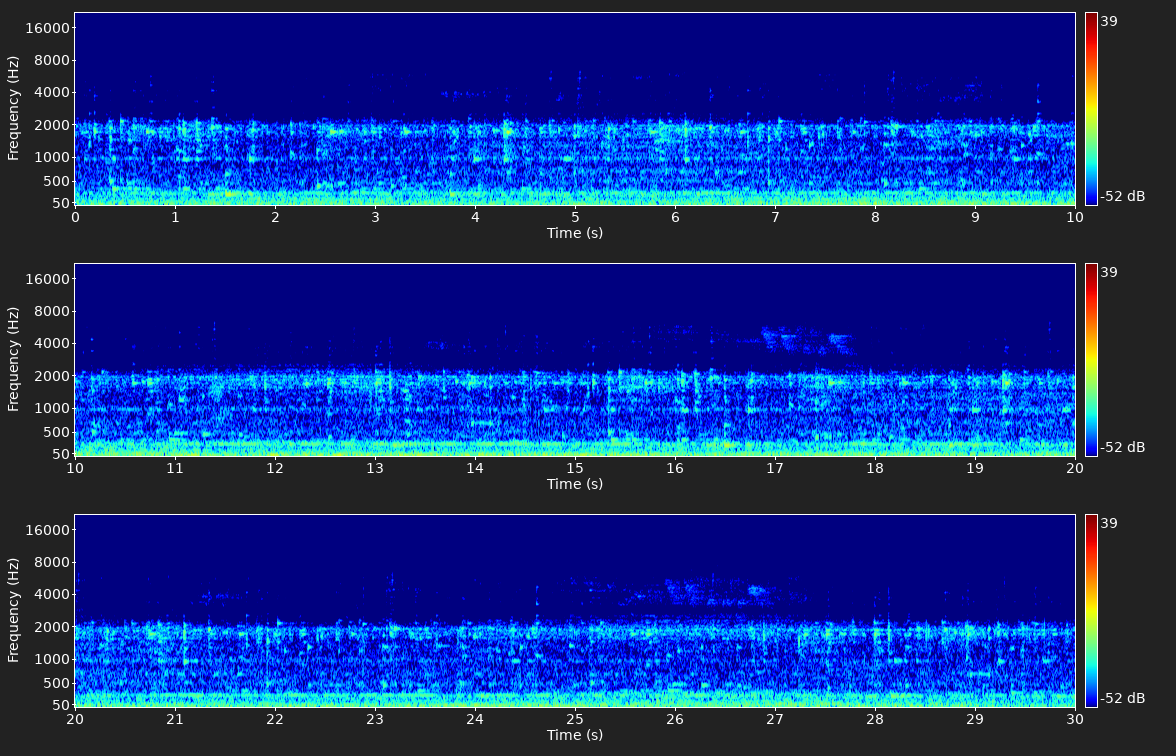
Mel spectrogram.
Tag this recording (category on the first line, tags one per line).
Soundscapes > Nature
modified-soundscape
nature
raspberry-pi
weather-data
